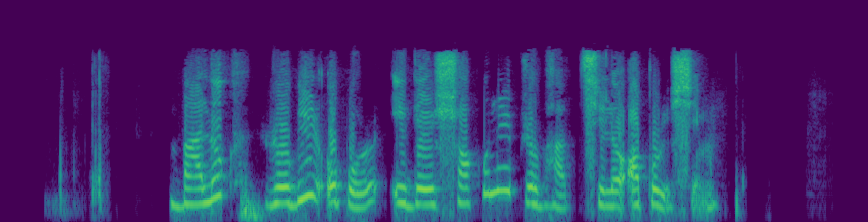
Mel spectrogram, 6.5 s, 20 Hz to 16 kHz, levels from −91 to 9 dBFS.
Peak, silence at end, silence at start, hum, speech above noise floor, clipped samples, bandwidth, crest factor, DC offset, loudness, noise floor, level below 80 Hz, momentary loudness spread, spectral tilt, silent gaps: -6 dBFS; 1.15 s; 0.7 s; none; 19 dB; under 0.1%; 7.8 kHz; 14 dB; under 0.1%; -18 LUFS; -38 dBFS; -52 dBFS; 19 LU; -3 dB/octave; 0.88-0.99 s, 1.07-1.25 s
